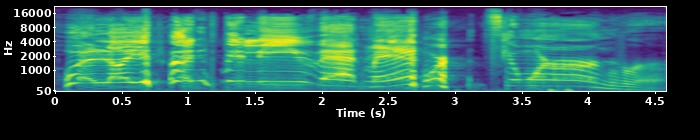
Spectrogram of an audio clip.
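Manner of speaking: very high, drawn-out wailing Irish caricature; hammed-up Irish accent. Host parodying an actor meeting a hometown fan, wailed Irish accent. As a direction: wail it slowly in a cartoonish brogue, sliding down.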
